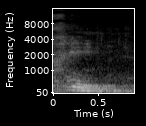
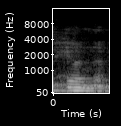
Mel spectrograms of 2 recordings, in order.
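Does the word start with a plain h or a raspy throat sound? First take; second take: raspy sound; plain h. First: It starts with a raspy throat sound. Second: It starts with a plain, soft h sound. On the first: The speaker calls it right. "but it's chen" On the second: The speaker calls it wrong. "Everybody wants it to be H E N, they pronounce it hen"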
